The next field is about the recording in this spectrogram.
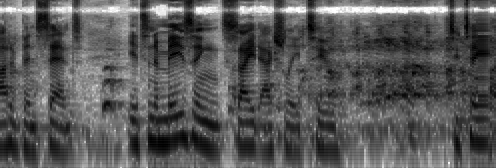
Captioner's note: laughter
